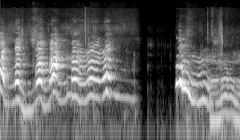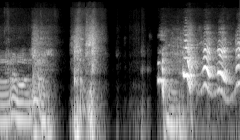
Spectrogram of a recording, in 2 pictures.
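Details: Two pet dogs making funny talking noises to each other over a bone: wavering, yodel-like whines and moans in rapid pulsing bursts, with breathy snorts between phrases.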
